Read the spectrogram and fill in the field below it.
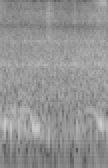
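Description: A pigeon gives soft, repeated low coos in a short rhythmic series, close and fairly clear against light background noise.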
